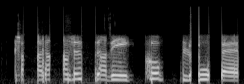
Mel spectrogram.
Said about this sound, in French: Petit problème de, téléphone, on a, ça coupe, ça coupe, euh, je ne sais pas euh, trop quoi, petit problème de transmission.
